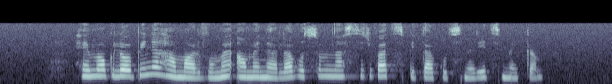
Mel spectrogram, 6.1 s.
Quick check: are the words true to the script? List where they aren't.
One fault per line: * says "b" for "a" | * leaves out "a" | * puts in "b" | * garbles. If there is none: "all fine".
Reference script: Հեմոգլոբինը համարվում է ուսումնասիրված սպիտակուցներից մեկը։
* puts in "ամենալավ"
